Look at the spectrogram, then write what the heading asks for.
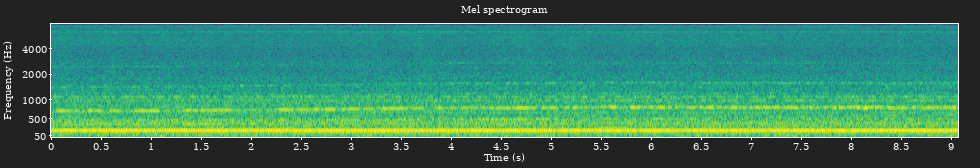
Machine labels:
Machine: pump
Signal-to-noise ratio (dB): 6 dB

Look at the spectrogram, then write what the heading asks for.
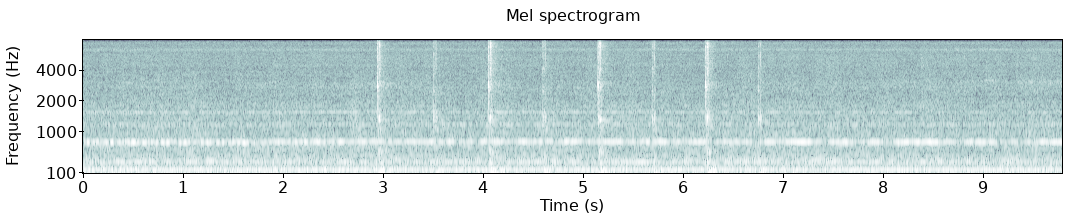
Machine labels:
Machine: valve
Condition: abnormal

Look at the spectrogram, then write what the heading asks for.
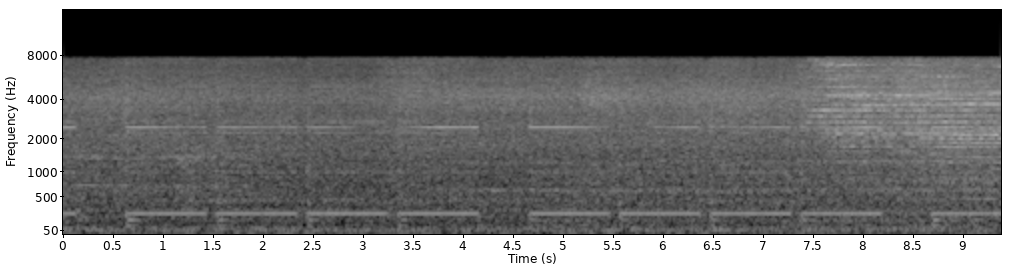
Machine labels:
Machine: slide rail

